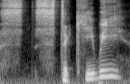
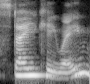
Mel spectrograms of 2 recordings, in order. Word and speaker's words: Stakiwi: do and you run Stak kiwi how do you pronounce it so it's pronounced stay kiwi because my name stay C stay kiwi kiwi the national native bird of New Zealand stay kiwi and as we can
